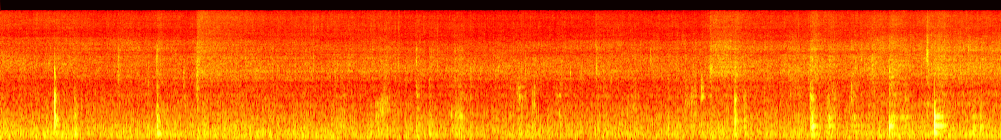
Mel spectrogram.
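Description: Marinated chicken pieces being tipped and scraped with a wooden spatula from a steel bowl into a clay pot of hot onion-tomato masala, sizzling steadily, with scattered knocks and clicks of the spatula against the bowl, the sharpest about half a second in and near the end.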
